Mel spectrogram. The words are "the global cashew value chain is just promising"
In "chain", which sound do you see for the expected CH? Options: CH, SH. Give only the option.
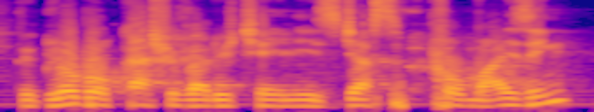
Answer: CH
